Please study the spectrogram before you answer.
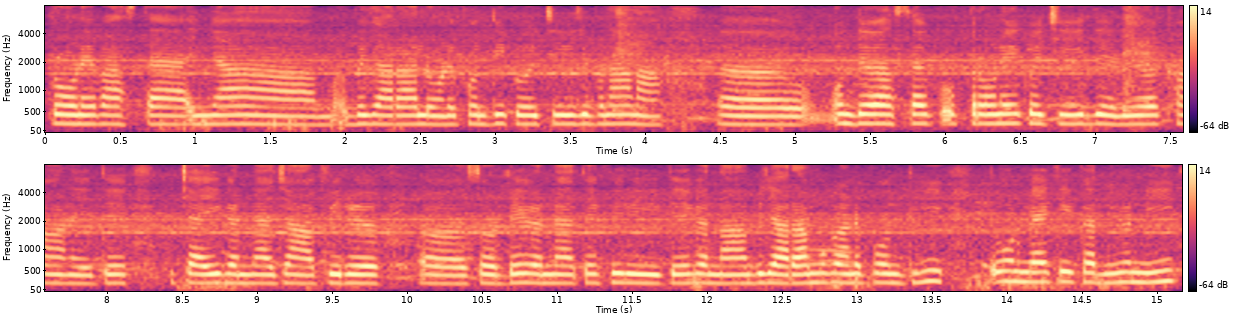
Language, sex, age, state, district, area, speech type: Dogri, female, 18-30, Jammu and Kashmir, Samba, rural, spontaneous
